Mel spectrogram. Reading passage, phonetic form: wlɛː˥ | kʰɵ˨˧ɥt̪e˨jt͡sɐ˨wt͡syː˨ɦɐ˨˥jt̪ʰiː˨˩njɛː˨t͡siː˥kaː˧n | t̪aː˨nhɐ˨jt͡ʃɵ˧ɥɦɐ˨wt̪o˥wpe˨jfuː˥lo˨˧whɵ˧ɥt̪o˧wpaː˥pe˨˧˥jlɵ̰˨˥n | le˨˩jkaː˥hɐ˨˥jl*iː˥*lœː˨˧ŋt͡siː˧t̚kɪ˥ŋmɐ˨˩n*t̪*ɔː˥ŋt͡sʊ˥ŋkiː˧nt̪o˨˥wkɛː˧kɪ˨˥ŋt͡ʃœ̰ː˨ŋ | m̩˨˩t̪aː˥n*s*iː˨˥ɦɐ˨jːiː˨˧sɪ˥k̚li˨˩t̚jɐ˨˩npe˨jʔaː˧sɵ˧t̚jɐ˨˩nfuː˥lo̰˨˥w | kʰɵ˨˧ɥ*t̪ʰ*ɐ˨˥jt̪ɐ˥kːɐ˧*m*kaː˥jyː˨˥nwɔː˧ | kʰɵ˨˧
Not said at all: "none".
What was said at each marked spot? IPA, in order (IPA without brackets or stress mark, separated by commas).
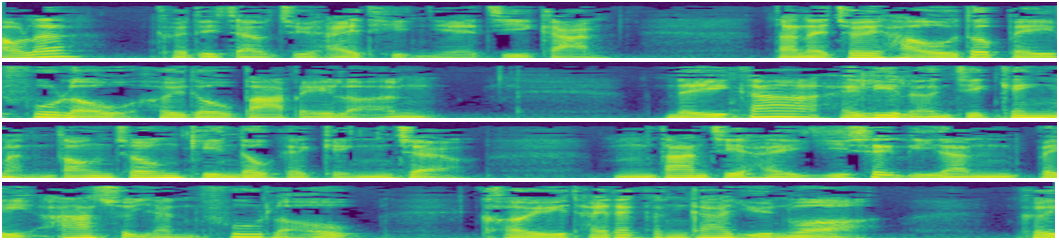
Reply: iː˥, t̪, t͡s, t̪ʰ, ŋ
